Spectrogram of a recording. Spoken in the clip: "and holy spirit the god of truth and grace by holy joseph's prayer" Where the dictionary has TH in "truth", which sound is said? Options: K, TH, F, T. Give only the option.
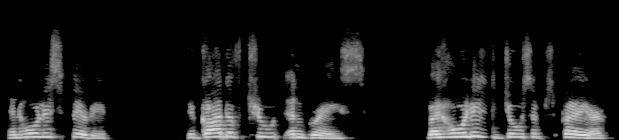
T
